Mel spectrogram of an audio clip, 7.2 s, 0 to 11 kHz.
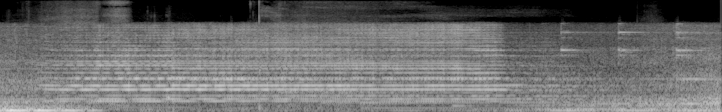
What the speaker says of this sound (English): Here's the Pennsylvania Railroad E8s coming through on the Port Reading Secondary.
